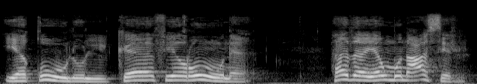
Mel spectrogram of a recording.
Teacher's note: خب در این آیات هذا یوم عسیر و یقول الكافرون، در یقول الكافرون حرف را چون ضمه داره، یعنی در واقع بعدش صدای کشیده او هست، واو مدی، در این حالت حرف را مضموم محسوب میشه و تفخیم میشه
